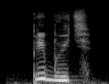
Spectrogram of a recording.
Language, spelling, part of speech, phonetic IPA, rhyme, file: Russian, прибыть, verb, [prʲɪˈbɨtʲ], -ɨtʲ, Ru-прибыть.ogg
- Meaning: 1. to arrive 2. to increase, to rise, to grow 3. to rise, to swell (water), to wax (moon)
